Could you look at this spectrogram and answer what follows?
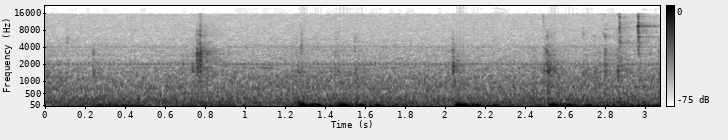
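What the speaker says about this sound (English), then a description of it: "Wait, stop clicking." Sporadic clicks from a computer keyboard or mouse during a game livestream, a few sharp, separated ticks over a low background hum.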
